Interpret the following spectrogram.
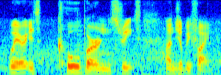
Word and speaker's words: Cockburn: sped cockburn street but it's pronounced as a local would say Coburn Street so just say where is Coburn Street and you'll be fine if you say cockburn you'll get giggles this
